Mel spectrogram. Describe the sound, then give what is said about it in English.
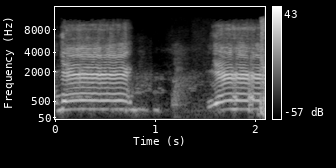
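A person imitates a sheep's bleat, giving two long, nasal, wavering bleats separated by a short break that holds a quieter bit of voice. “I gotta learn how to be a sheep. I will be a sheep”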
